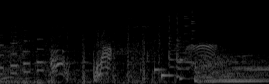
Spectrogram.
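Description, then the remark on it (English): A rapid run of squawky, electronic-sounding duck quacks from a Nintendo video game, linked to Duck Hunt, loud, ending in a drawn-out buzzy tone; no one speaks. “Oh, no, it's the bird. What? It's Nintendo bird.”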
